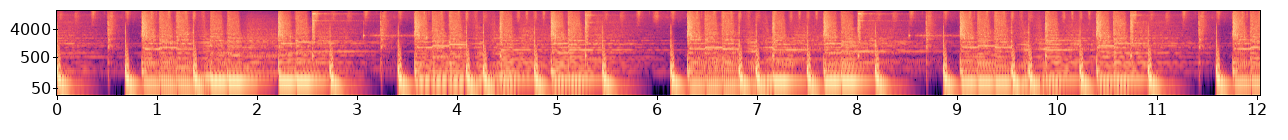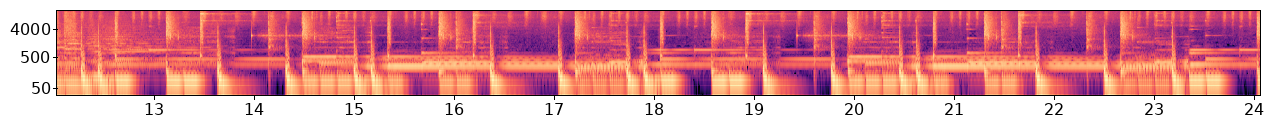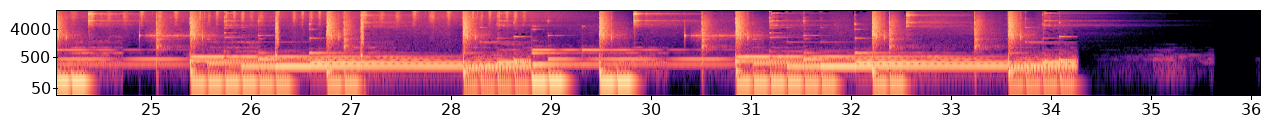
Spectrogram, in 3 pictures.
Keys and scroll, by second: 11.3 3, 11.8 Return, 18.2 1, 18.4 Return, 21.7 ctrl+s.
